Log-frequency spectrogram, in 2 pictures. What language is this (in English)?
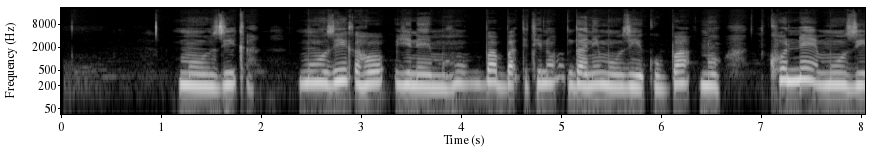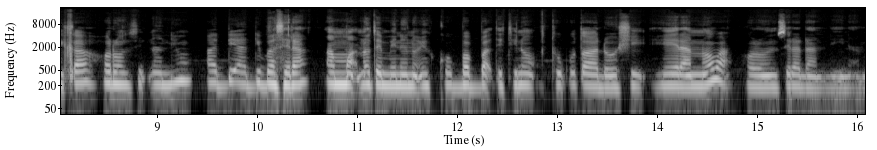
Sidamo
